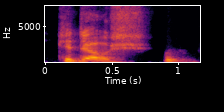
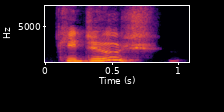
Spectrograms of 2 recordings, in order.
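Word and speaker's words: קידוש: Kiddosh, Kiddosh, Nope. Kiddush. Right. Kiddush. Much better.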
